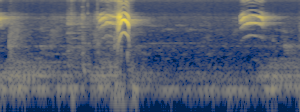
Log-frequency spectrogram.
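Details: Brown-throated sunbird, sunbathing and calling rivals: a single sharp high chirp with steep descending strokes, then a fainter double twitter after a pause, over a low background hum.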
